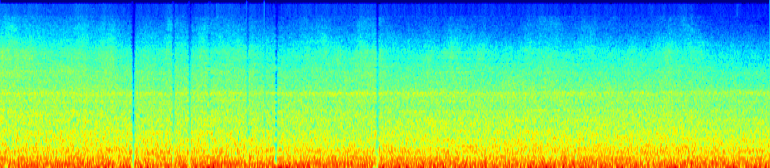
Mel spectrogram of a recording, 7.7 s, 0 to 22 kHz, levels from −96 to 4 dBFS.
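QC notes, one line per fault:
1.31 s: short stall from a late packet. A packet arrived late, so the last sound was stretched about 28 ms before playback resumed, nothing lost.
1.72–2.79 s: repeated packet loss (robotic sound). Six gaps in quick succession were patched by repeating sound, leaving a choppy stretch with about 80 ms missing.
3.75 s: short stall from a late packet. The buffer ran dry and the sound was held about 25 ms too long, giving a brief drawn-out dip.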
